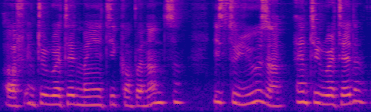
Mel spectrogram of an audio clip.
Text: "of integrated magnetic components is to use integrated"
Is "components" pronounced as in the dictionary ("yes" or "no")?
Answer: yes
